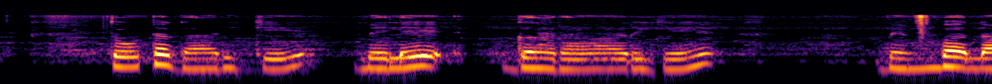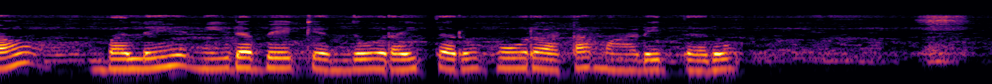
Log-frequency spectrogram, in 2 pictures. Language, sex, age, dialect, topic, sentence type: Kannada, female, 25-30, Mysore Kannada, agriculture, statement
